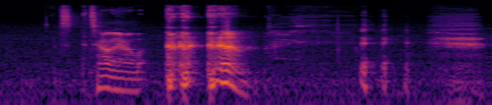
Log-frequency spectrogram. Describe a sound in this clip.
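A middle-aged man speaks casually into a close microphone.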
